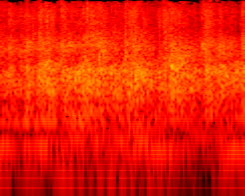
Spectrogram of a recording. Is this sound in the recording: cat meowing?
no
